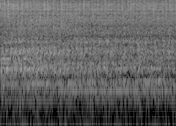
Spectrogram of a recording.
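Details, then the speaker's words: Motor runs with constant loud gritty whirring grind because balls of the bottom bearing ride in the groove of the other bearing; bearing grinding noise. "Yeah, it's loud, but that's just because this bearing on the bottom is uh in the groove of the other bearing. So, it's like the balls are are touching."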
